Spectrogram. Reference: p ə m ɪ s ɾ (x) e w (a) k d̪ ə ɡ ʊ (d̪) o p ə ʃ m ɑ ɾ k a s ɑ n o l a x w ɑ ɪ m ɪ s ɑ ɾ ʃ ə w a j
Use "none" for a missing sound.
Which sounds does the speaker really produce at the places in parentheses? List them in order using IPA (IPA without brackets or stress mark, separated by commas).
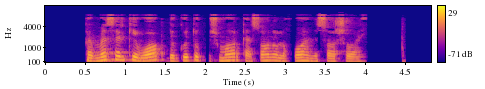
k, ɑ, t̪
